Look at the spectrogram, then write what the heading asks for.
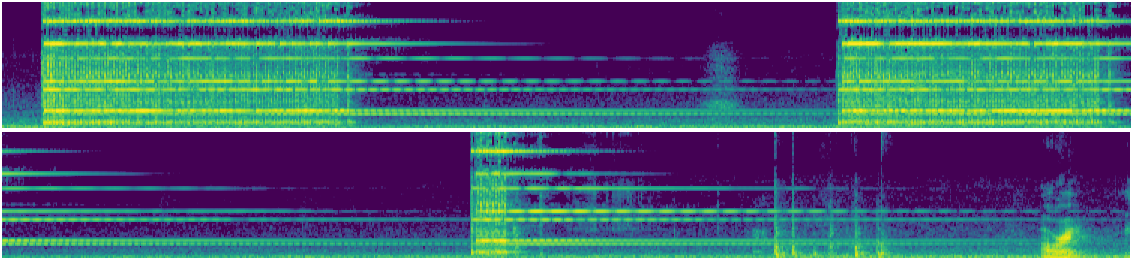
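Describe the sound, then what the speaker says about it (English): An ivory LM Ericsson Dialog desk telephone from Mexico rings with loud, bright electric bell bursts, two long rings of about two and a half seconds separated by a pause, then a shorter burst and brief clicks. "And then we will ring the phones."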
